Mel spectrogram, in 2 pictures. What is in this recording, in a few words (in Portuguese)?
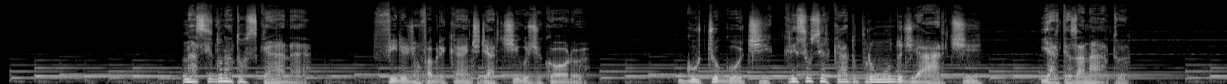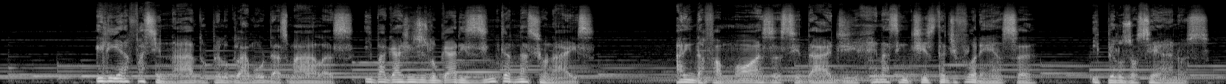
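Brazilian Portuguese, Narration; voice demos; GoLocalise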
